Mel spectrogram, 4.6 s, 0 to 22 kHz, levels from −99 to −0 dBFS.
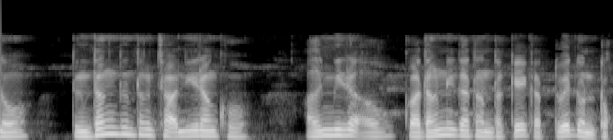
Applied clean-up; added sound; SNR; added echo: none; none; none; none.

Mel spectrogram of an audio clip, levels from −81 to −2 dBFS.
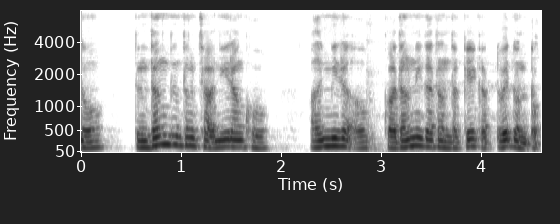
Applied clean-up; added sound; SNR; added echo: neural separator model SepFormer DNS4.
